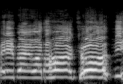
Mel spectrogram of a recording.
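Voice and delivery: screeching, shrill, high, full-volume yell. Describing a meme of a man spinning with a coffee pot, retelling a yell. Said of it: "And he just keeps yelling it".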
